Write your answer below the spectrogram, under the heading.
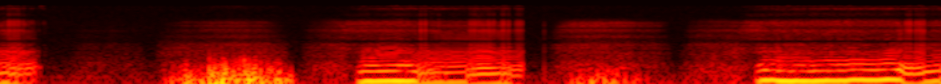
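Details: Dakota the dog asleep indoors, snoring very loudly: deep rumbling snores with a buzzy, harmonic inhale alternating with rougher breathy exhales, each cycle lasting around two seconds and repeating steadily.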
